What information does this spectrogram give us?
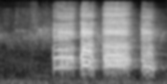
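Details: White Thai bantam cockerel practising its crow in rural Roi Et, Phon Thong: four loud, raspy syllables, the second and third longest, rising out of quiet background chirping.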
